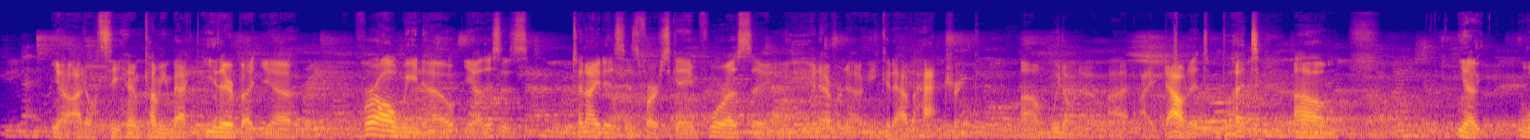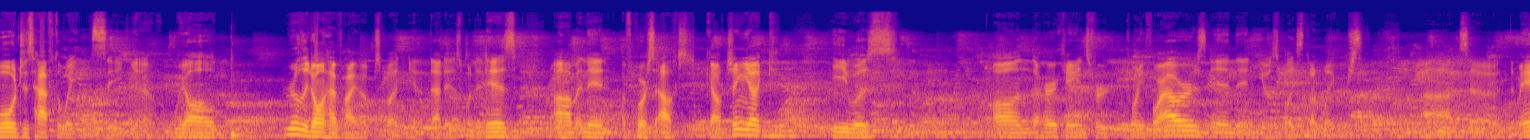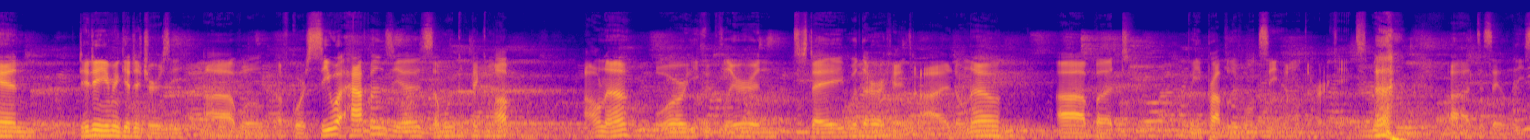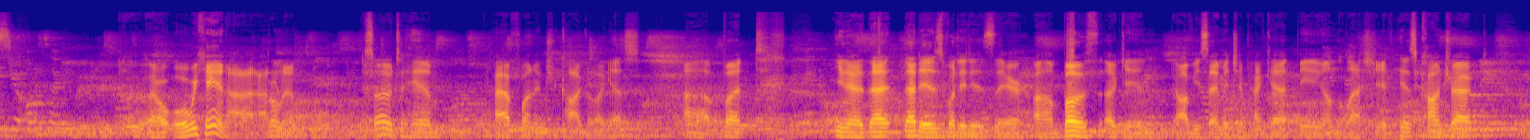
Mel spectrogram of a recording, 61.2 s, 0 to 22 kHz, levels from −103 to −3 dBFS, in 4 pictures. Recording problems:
background chatter; loud; throughout; 4 voices, 7 dB below the speech

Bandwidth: 15 kHz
